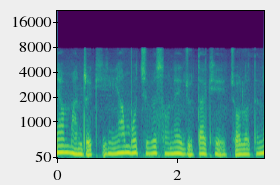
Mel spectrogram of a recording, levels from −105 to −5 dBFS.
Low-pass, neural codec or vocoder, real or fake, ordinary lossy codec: none; none; real; none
